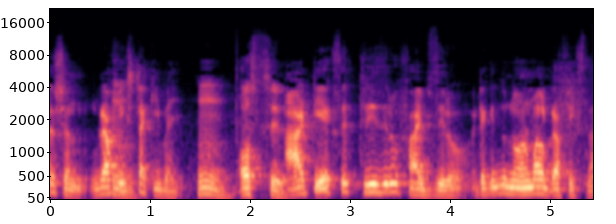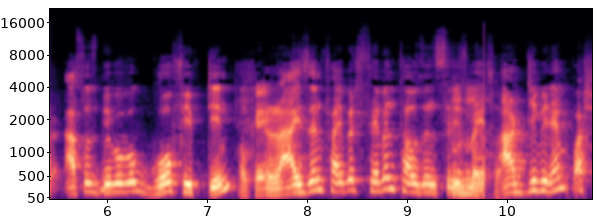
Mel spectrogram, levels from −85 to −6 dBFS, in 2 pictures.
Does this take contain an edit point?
yes; 2 cuts; at 5.5 s, 9.8 s

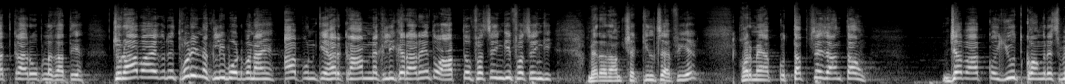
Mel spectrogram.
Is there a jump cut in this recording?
yes; 2 cuts; at 2.9 s, 5.6 s

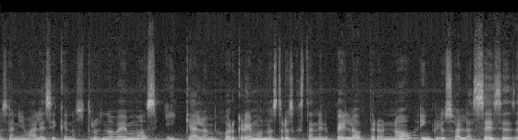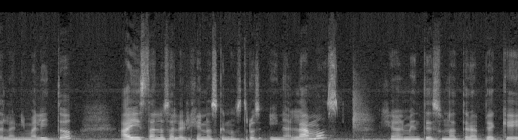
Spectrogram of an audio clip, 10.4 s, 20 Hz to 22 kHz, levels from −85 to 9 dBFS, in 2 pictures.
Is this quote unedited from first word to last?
no; 1 cut; at 8.7 s

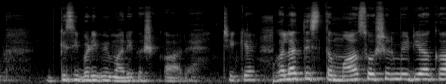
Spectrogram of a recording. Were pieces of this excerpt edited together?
yes; 1 cut; at 2.7 s

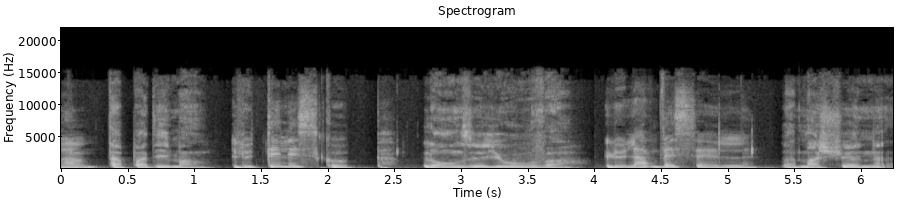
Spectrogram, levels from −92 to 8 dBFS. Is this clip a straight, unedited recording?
no; 2 cuts; at 1.1 s, 3.9 s

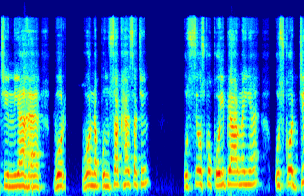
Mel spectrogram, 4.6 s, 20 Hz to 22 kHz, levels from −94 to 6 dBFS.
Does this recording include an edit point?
yes; 1 cut; at 0.9 s

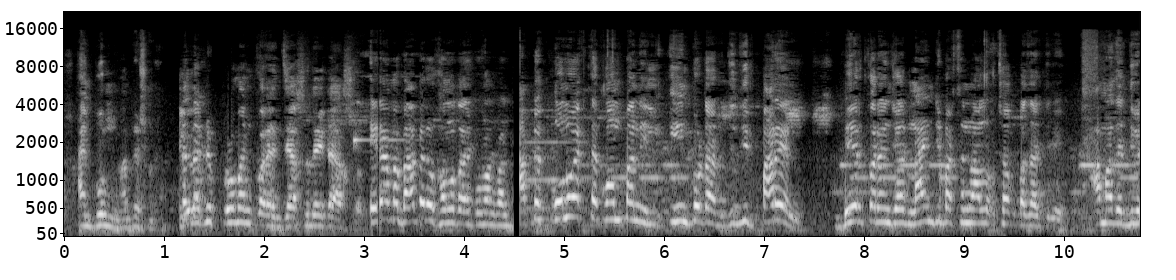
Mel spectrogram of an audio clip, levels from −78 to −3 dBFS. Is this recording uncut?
no; 2 cuts; at 1.0 s, 4.5 s

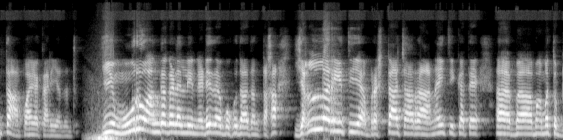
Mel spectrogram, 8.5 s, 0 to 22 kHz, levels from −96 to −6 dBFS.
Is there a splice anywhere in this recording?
yes; 1 cut; at 1.4 s

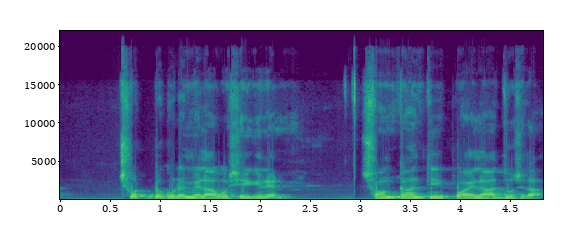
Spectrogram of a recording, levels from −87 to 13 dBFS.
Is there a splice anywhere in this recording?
no; 0 cuts

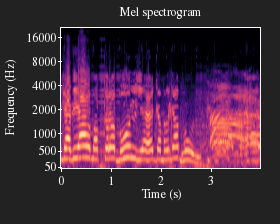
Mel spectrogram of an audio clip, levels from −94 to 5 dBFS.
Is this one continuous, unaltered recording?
yes; 0 cuts

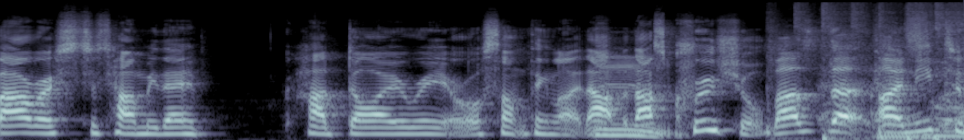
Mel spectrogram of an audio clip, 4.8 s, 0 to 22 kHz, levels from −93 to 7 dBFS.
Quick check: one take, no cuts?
yes; 0 cuts

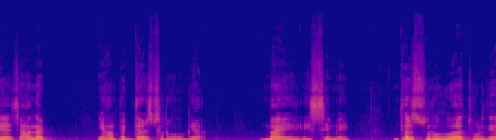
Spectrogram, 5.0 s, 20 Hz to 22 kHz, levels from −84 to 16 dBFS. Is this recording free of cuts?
yes; 0 cuts

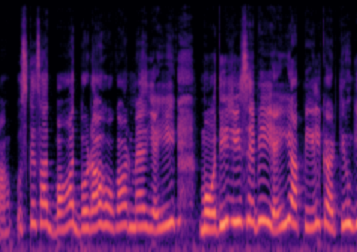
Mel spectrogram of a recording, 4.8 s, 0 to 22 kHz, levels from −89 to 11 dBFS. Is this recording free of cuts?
yes; 0 cuts

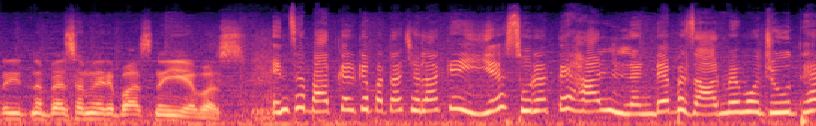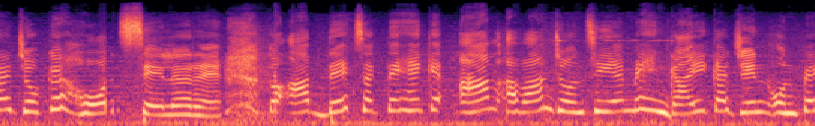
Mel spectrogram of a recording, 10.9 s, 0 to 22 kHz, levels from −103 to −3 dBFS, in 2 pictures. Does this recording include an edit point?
no; 0 cuts

